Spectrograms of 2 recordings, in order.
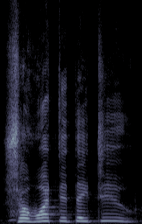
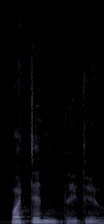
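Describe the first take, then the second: First: "So what did they do" in a high-pitched voice; wrong question posed. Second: Low, very soft "What didn't they do"; right question posed. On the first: Preacher posing the wrong question to congregation, high-pitched "do". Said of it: "That's the wrong question". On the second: Preacher giving congregation the right question, softly and low. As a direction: drop to a hushed, lower "didn't they do". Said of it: "The question is what". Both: Shown as a demonstration.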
